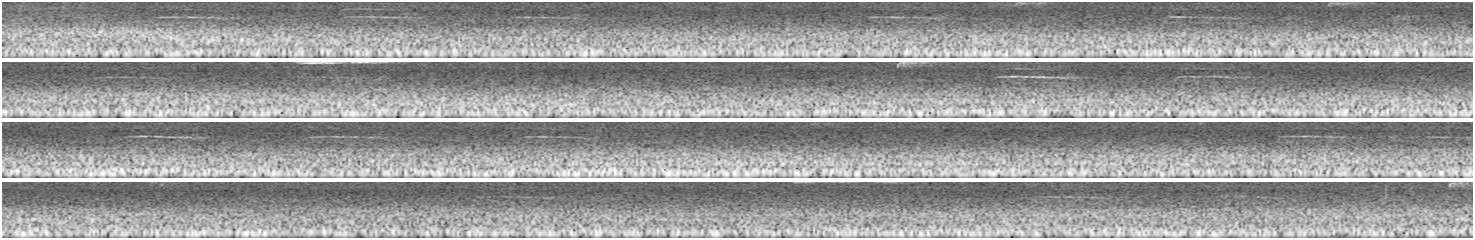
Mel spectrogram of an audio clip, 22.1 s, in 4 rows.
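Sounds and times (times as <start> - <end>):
outdoor background hiss: 0.0 - 22.0
faint bird chirps: 0.6 - 2.3, 3.2 - 7.0, 8.8 - 10.3, 11.5 - 13.4, 15.8 - 17.3, 19.5 - 22.0.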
